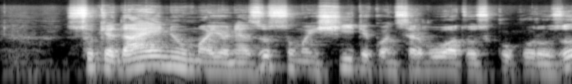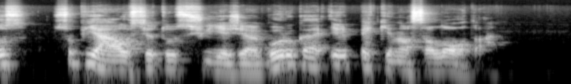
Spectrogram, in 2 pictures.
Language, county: Lithuanian, Šiauliai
